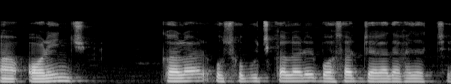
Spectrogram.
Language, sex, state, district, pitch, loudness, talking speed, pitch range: Bengali, male, Jharkhand, Jamtara, 145 Hz, -17 LUFS, 145 wpm, 140-155 Hz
